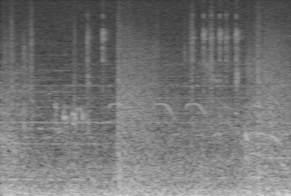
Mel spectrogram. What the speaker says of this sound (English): What the hell's shooting me up?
